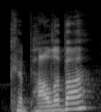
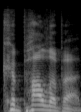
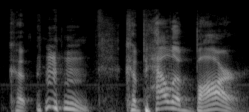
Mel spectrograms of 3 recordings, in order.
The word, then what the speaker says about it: Capalaba: Uh, Kapaliba. Yes, Kapaliba. That's what I'm going with. Uh, Kapal Capal Capalabar. There's no R at the end.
